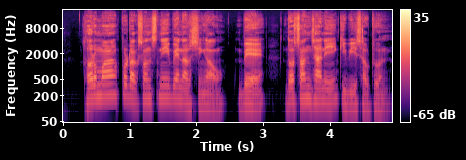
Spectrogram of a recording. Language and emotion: Bodo, neutral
